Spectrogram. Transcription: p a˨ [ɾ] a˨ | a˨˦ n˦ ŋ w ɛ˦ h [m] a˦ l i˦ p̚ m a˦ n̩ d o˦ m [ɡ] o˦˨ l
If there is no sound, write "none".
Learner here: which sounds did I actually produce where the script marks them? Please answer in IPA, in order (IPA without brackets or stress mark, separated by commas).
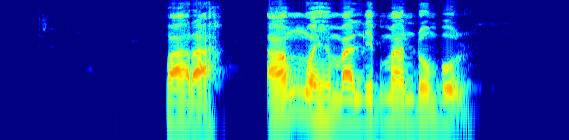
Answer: ɾ, m, b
